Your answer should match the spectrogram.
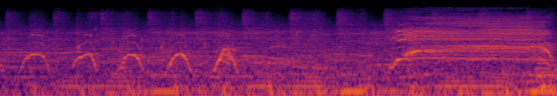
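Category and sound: crowd, baseball crowd cheering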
